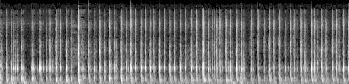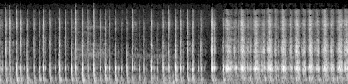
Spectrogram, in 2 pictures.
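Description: Fingertips and nails rapidly tap and scratch the hollow, textured hard-plastic center airbag cover of a car steering wheel. Dense, dry hollow clicks with a midrange tone fall in a quick, steady stream, each dying out almost instantly. Near the end, the tapping gives way to a denser, continuous scratchy rasp.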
